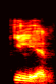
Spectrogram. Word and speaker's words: Cillian: Sí, sí es grandísima antes de, meternos en, sus, en nuestras favoritas, platícanos un poco de Gillian Murphy, que yo siempre le he dicho Cillian Murphy porque así se escribe con C, por si lo Exacto. Pero, pero ahorita este, me ilustró y me dijo que este, en irlandés se dice... – Killian, ajá.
